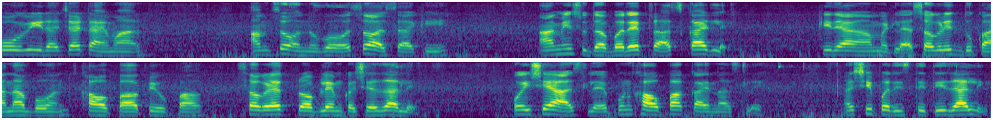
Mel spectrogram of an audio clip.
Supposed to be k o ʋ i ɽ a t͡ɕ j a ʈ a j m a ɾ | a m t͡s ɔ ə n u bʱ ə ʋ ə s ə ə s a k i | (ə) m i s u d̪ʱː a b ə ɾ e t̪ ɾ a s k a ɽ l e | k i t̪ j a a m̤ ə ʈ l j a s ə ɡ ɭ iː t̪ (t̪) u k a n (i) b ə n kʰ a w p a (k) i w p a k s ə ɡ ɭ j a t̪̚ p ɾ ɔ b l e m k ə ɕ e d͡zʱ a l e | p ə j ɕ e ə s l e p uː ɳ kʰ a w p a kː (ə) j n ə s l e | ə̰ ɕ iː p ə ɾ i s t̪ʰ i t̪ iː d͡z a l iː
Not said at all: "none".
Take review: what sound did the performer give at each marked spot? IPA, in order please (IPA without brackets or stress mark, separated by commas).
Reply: a, d̪, a, p, a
